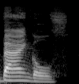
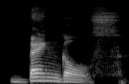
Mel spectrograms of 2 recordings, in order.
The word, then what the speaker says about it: Bengals: I mean, regarding the Bengals, Grump, Bengals, not Bangles, Bengals.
